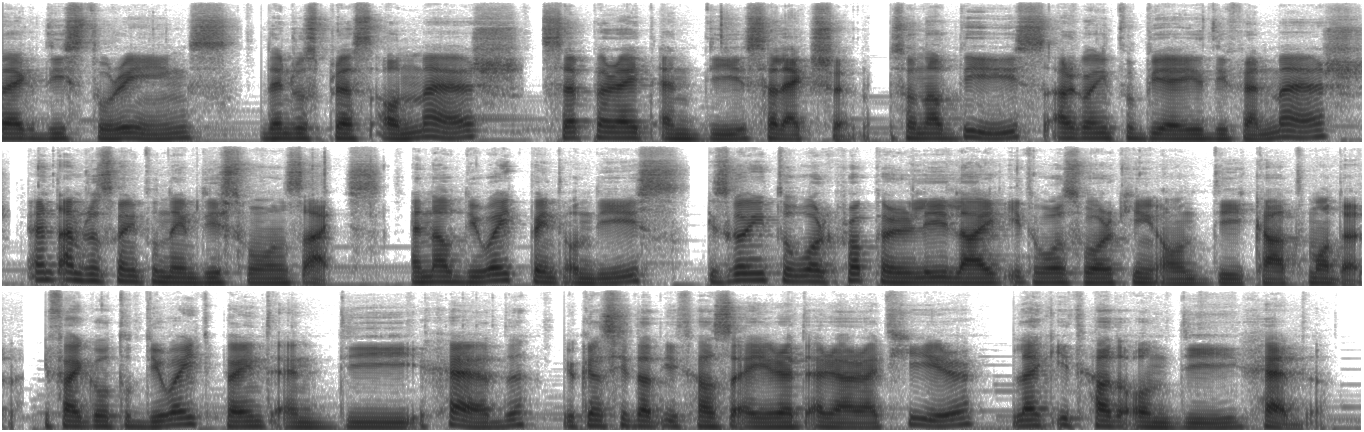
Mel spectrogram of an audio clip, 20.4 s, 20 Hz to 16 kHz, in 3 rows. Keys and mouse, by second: 0.8 shift+middle click, 1.6-3.8 drag, 4.3 Tab, 5.1 middle click, 5.4 shift+middle drag, 6.8 click, 6.9-8.7 drag, 11.8 click, 12.4 click.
